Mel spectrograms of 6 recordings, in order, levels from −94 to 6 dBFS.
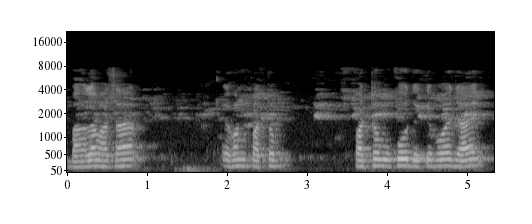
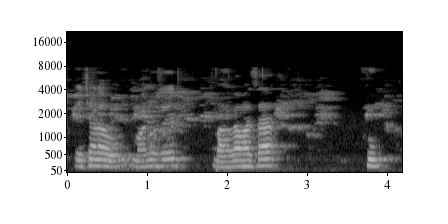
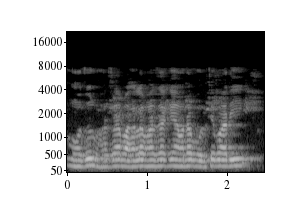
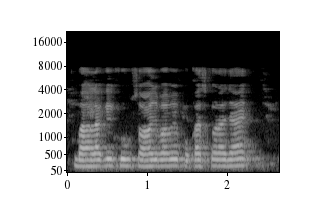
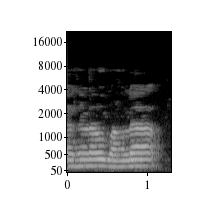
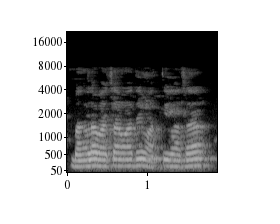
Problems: constant background noise, continuous background conversations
